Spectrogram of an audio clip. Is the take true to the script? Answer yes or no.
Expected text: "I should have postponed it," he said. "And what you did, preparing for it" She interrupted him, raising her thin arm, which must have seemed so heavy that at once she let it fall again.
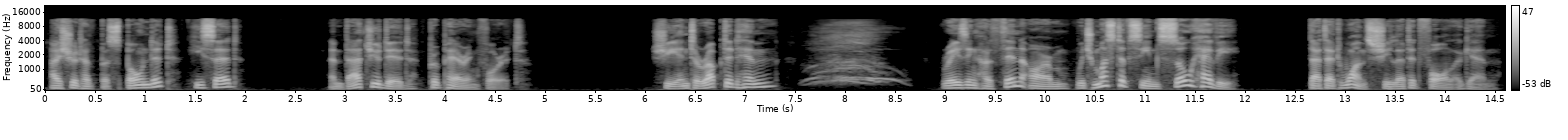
no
